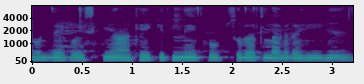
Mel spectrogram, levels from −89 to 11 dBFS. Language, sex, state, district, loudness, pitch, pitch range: Hindi, male, Uttar Pradesh, Jyotiba Phule Nagar, -39 LUFS, 130 Hz, 120-130 Hz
